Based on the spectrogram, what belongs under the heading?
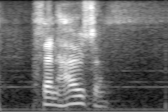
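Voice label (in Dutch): "Venhuizen", Dutch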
